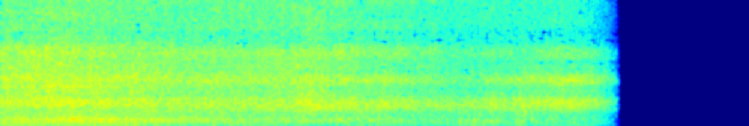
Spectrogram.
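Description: Sea waves washing and breaking on a sand and shingle beach, with some wind on the microphone. The sound cuts off abruptly about five seconds in.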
